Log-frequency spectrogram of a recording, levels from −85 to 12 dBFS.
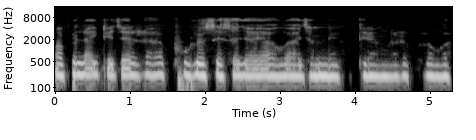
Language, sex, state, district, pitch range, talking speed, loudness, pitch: Hindi, female, Bihar, Araria, 200-220 Hz, 135 wpm, -15 LUFS, 210 Hz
